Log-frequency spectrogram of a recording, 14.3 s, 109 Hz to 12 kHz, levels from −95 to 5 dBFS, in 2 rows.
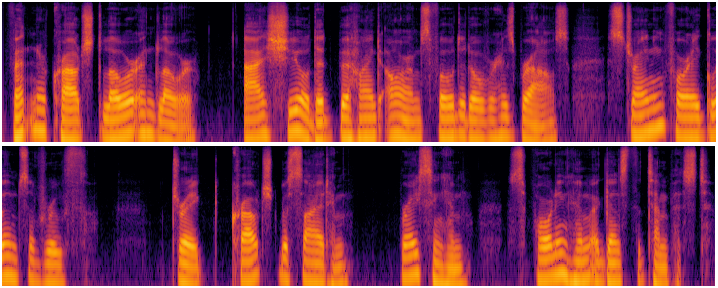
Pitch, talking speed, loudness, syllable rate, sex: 125 Hz, 125 wpm, -19 LUFS, 4.3 syllables/s, male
